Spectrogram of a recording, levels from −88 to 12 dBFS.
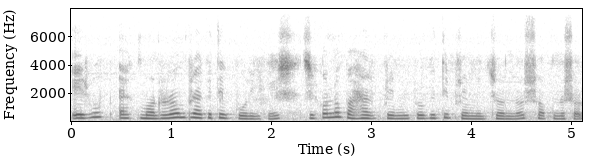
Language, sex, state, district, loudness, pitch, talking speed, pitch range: Bengali, female, West Bengal, North 24 Parganas, -38 LUFS, 230 Hz, 165 wpm, 205-255 Hz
